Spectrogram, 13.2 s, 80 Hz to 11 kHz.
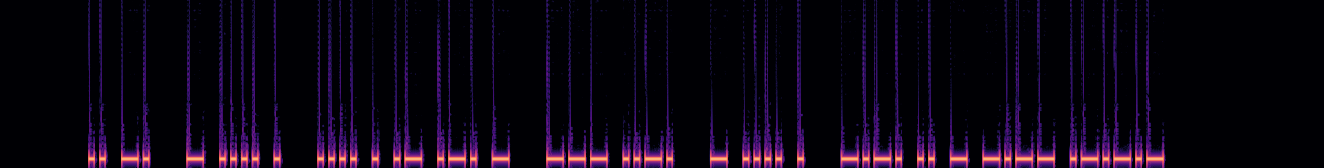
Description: Morse code, heard as a keyed tone, about 22 wpm, 700 Hz. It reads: IN THE HEART OF THE CITY.
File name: practice / 22wpm / Sentences with 3-Word Phrases - 22wpm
